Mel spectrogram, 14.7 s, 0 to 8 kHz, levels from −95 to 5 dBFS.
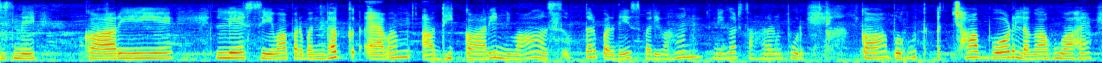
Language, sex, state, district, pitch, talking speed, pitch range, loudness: Hindi, female, Uttar Pradesh, Saharanpur, 235 Hz, 80 wpm, 220-255 Hz, -20 LUFS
